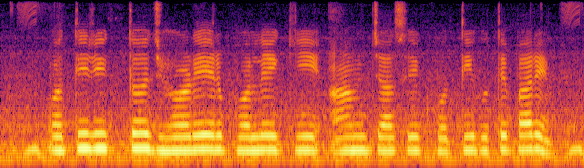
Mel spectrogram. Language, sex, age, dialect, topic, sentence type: Bengali, female, 18-24, Jharkhandi, agriculture, question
